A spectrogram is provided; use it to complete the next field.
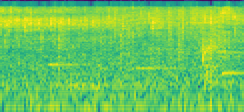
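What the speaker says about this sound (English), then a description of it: "since you're working with bacon, which is greasy, you really don't need to put any oil" Steady, dense crackling sizzle of bacon frying in its own fat on a flat top griddle, close and continuous, with faint scraping partway through.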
